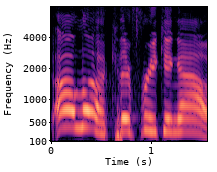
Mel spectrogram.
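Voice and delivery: mock the tiny humans; gloating giant ant. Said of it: "be like".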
